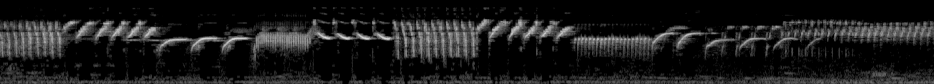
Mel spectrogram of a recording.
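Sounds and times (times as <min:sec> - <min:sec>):
champion canary singing: 0:00.0 - 0:09.3.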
